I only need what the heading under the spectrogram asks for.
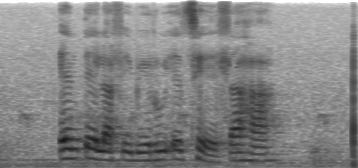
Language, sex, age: Southern Sotho, male, 20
